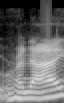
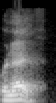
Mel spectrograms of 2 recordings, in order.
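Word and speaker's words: Renais: JuneShine and Cann to Renai. Am I saying that correctly? Renai? Renee, Renee. Okay.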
